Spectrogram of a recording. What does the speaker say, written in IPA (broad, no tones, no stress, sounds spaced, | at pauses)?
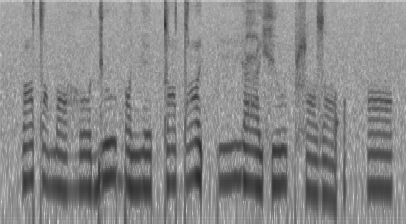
o tˤ o m ɒː ɦ oː ɡʲ uː ɠ ɒ ɲ eː p t u dˤ iː ʔ p iː ʕ i xʲ uː p ɬ ɒː z ɒ ʔ | ɒ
